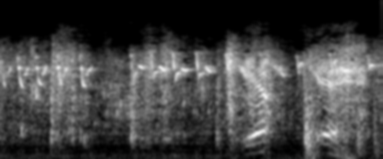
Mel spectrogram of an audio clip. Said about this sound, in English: Hey, listen to that bird. Sounds like San Diego on a bright June night.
